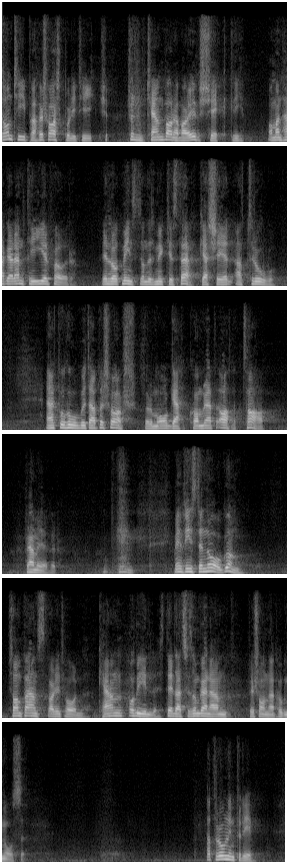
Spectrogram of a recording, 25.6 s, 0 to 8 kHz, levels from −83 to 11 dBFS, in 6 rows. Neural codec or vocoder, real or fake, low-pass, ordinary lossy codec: codec, 16 kHz in and 24 kHz out, 0.6 kbps, FocalCodec, streaming, 2048 codes; fake; 7.2 kHz; MP3, 64 kbps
